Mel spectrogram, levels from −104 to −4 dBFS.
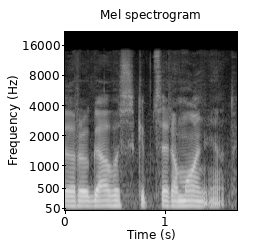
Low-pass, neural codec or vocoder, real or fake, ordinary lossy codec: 14.4 kHz; codec, 44.1 kHz, 7.8 kbps, Pupu-Codec; fake; AAC, 96 kbps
